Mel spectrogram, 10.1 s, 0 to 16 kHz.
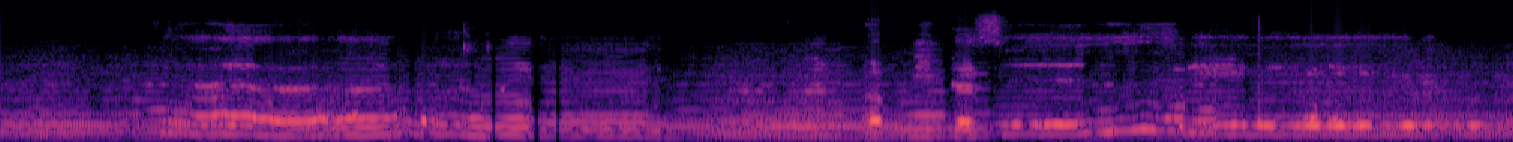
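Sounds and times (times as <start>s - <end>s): man singing: 1.1s - 4.5s, 5.7s - 10.0s.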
